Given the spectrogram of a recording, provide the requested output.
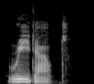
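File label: "read-out", British English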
